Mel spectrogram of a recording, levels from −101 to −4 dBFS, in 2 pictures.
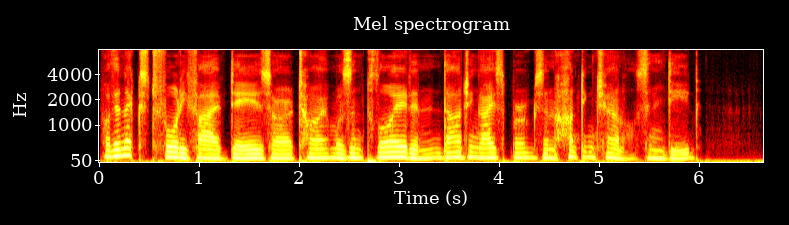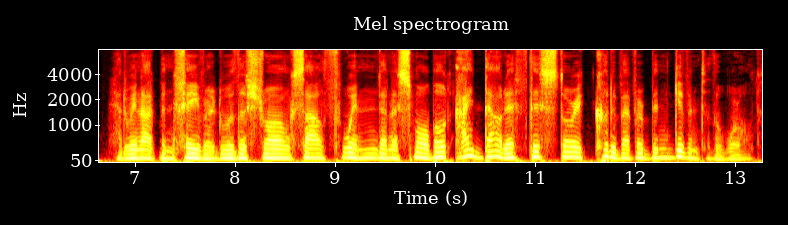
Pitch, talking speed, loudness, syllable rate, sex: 120 Hz, 200 wpm, -16 LUFS, 4.6 syllables/s, male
